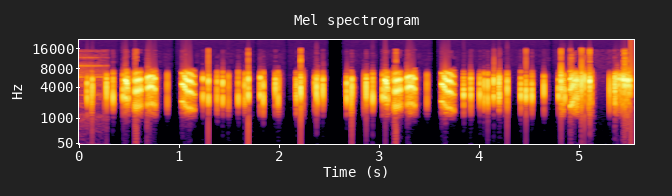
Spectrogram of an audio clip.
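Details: Swiftlet lure recording meant to draw the birds in: bursts of rapid, rattling chirps in uneven clusters, separated by sharp clicks and short silences, with no background noise.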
